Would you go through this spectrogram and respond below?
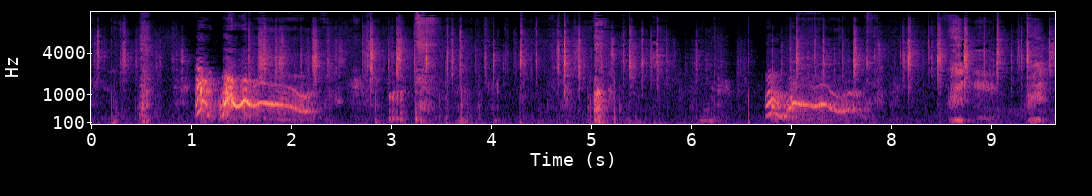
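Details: Pug barking at its owner's coughing, which it dislikes. Two drawn-out, wavering, howl-like barks about five seconds apart, with clattering, broadband household noise between and around them.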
